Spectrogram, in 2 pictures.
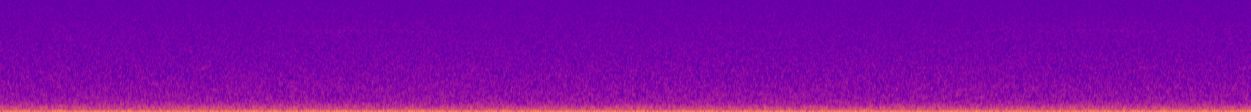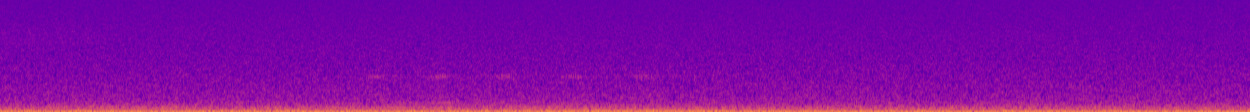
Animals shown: forest ambience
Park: Acadia National Park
